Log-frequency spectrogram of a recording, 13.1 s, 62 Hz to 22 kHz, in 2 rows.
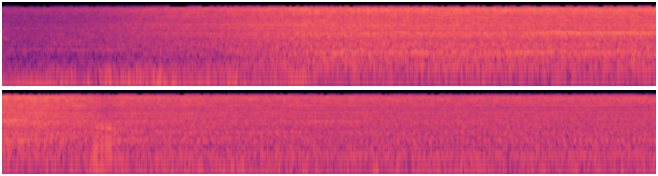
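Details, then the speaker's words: Subaru A/C compressor running with engine on while recharging refrigerant, about 1.5 cans of 16-18 oz: harsh raspy steady drone like a chainsaw over engine; compressor sounds abnormally noisy. "this compressor sounds kind of like a chainsaw probably not a good thing"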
